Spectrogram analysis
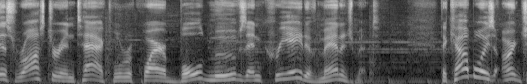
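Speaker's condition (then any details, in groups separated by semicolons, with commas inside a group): No condition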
